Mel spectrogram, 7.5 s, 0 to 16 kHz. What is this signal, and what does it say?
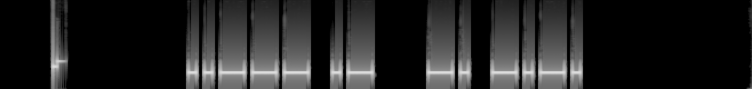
Morse code, heard as a keyed tone, about 15 wpm, 700 Hz. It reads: 2A NC
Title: Field Day Exchanges - 15wpm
